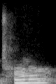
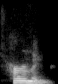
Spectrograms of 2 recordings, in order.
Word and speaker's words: Turman: The post that I saw that Is his last name Turner or Thurman? Turman.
